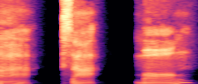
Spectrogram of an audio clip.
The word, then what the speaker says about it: สมอง: สนุก อ่าน ว่า สะนุก สมอง อ่าน ว่า สะมอง ขยาย อ่าน ว่า ขยาย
